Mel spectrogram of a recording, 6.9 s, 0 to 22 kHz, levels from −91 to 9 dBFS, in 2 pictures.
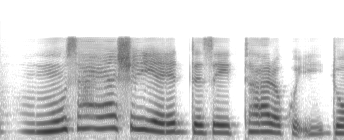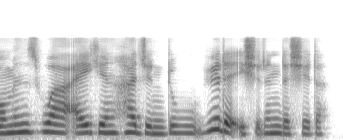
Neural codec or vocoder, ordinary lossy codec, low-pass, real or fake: codec, 16 kHz, about 1 kbps, DyCAST, with the encoder's durations; none; 7.2 kHz; fake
